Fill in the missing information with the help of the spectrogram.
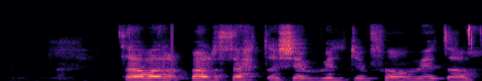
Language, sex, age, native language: Icelandic, female, 11, Lithuanian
